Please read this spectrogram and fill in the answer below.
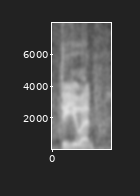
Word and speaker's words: dun: The reason they call it the downs is the Celtic word for hill is down. Du n or dun. Yeah, down. Dun dun dun don.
